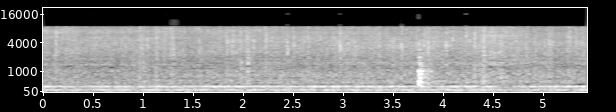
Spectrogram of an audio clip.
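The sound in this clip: Food sizzles steadily as it is stirred in a pan over fairly high heat, a vegan dish with barbecue sauce; a constant bright hiss runs throughout, with one brief scrape near the middle and no talk.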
